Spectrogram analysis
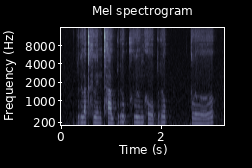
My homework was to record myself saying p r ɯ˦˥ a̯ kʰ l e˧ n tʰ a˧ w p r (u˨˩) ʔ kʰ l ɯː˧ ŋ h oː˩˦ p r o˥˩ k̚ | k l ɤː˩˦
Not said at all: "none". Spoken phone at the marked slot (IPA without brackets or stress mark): u˥˩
